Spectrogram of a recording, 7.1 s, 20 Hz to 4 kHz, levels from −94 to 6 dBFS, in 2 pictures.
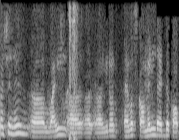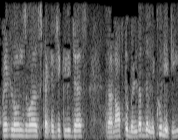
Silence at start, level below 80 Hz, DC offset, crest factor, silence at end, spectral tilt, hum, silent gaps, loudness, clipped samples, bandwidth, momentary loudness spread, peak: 0 s; -44 dBFS; under 0.1%; 14 dB; 0 s; -11 dB/octave; none; none; -14 LUFS; under 0.1%; 4 kHz; 5 LU; 0 dBFS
